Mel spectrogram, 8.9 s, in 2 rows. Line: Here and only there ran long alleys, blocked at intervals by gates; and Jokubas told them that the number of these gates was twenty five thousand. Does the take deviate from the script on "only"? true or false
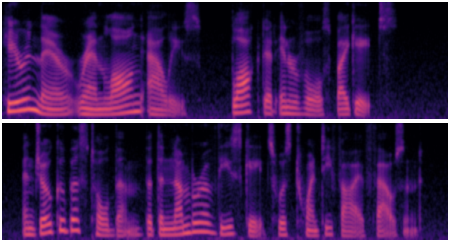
true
